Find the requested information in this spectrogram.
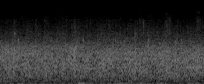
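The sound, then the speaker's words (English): Applause from an orchestra, the string players tapping on their music desks, forming a dense, even patter that holds steady at one level for the whole stretch. “And she leads the applause. All the strings of the orchestra tapping their music desks, as Marin Alsop indicates”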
